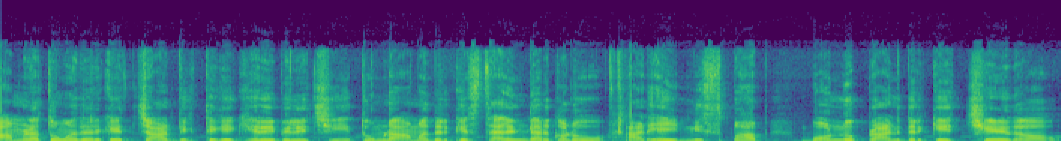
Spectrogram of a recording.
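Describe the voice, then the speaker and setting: Dull-sounding, fast-talking army commander played by a man. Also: fairly high pitch, fairly even intonation, darkish tone, lightly acted. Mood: commanding. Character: earnest male army officer, protective team commander. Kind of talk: dramatic cartoon dubbing.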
